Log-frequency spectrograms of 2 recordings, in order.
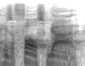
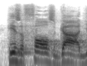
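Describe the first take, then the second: First: Said in the usual way. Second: "false" hit louder; stress on false. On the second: Shown as a demonstration. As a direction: repeat it with a firm, louder "false".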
